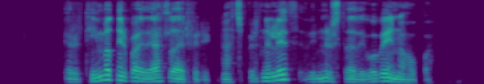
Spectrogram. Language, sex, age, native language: Icelandic, male, 30-39, Icelandic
